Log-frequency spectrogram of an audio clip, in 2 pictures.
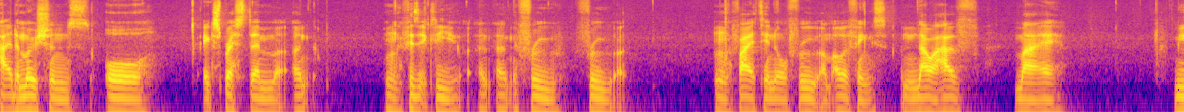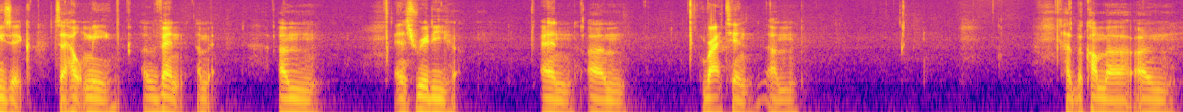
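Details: Stammering in an adult male singer, who has had a stammer since his school years.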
